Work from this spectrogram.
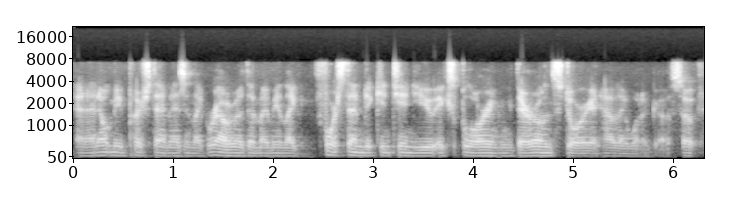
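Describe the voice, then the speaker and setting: A man with a very low voice talks casually as a podcast co-host. He explains things informally, slipping into little asides and stories. The sound is somewhat dull and lo-fi. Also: flat delivery, fairly quick, a bit bright. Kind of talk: casual chat giving gaming advice. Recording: dull, muffled lo-fi podcast audio.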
